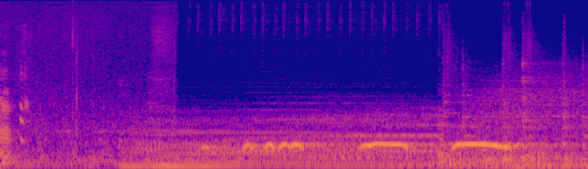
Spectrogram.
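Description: Owl hooting, a quick run of three short hoots and then two longer ones, over a low rumble.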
